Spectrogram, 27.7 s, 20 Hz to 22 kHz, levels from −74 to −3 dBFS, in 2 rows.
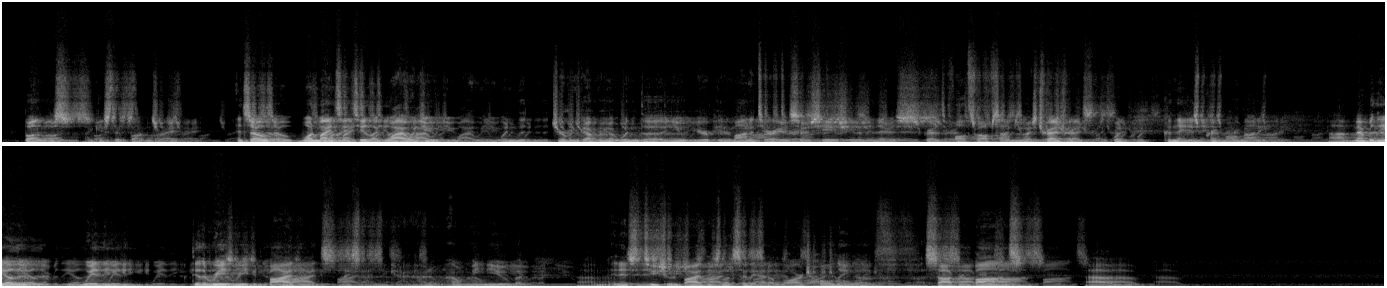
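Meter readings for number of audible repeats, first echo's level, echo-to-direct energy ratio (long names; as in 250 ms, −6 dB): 4, −12.5 dB, −5.0 dB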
